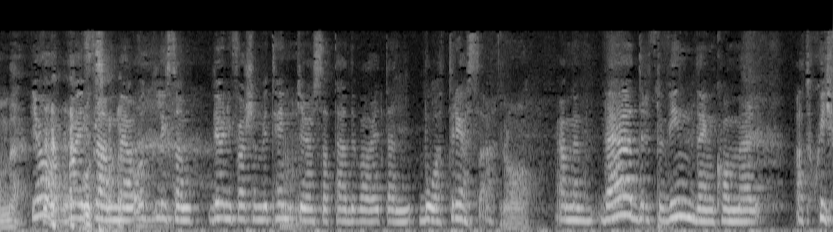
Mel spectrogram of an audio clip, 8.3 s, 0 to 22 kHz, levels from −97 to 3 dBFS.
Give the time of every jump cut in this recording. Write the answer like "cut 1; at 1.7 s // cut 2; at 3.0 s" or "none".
none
